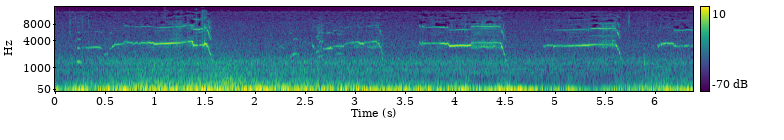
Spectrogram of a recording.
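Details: Bald Eagle nestlings, a pair of chicks being fed at a nest in Florida, 5 April 2022. Repeated high, sustained whistles end in down-slurs, about five in six seconds, over strong low wind noise.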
